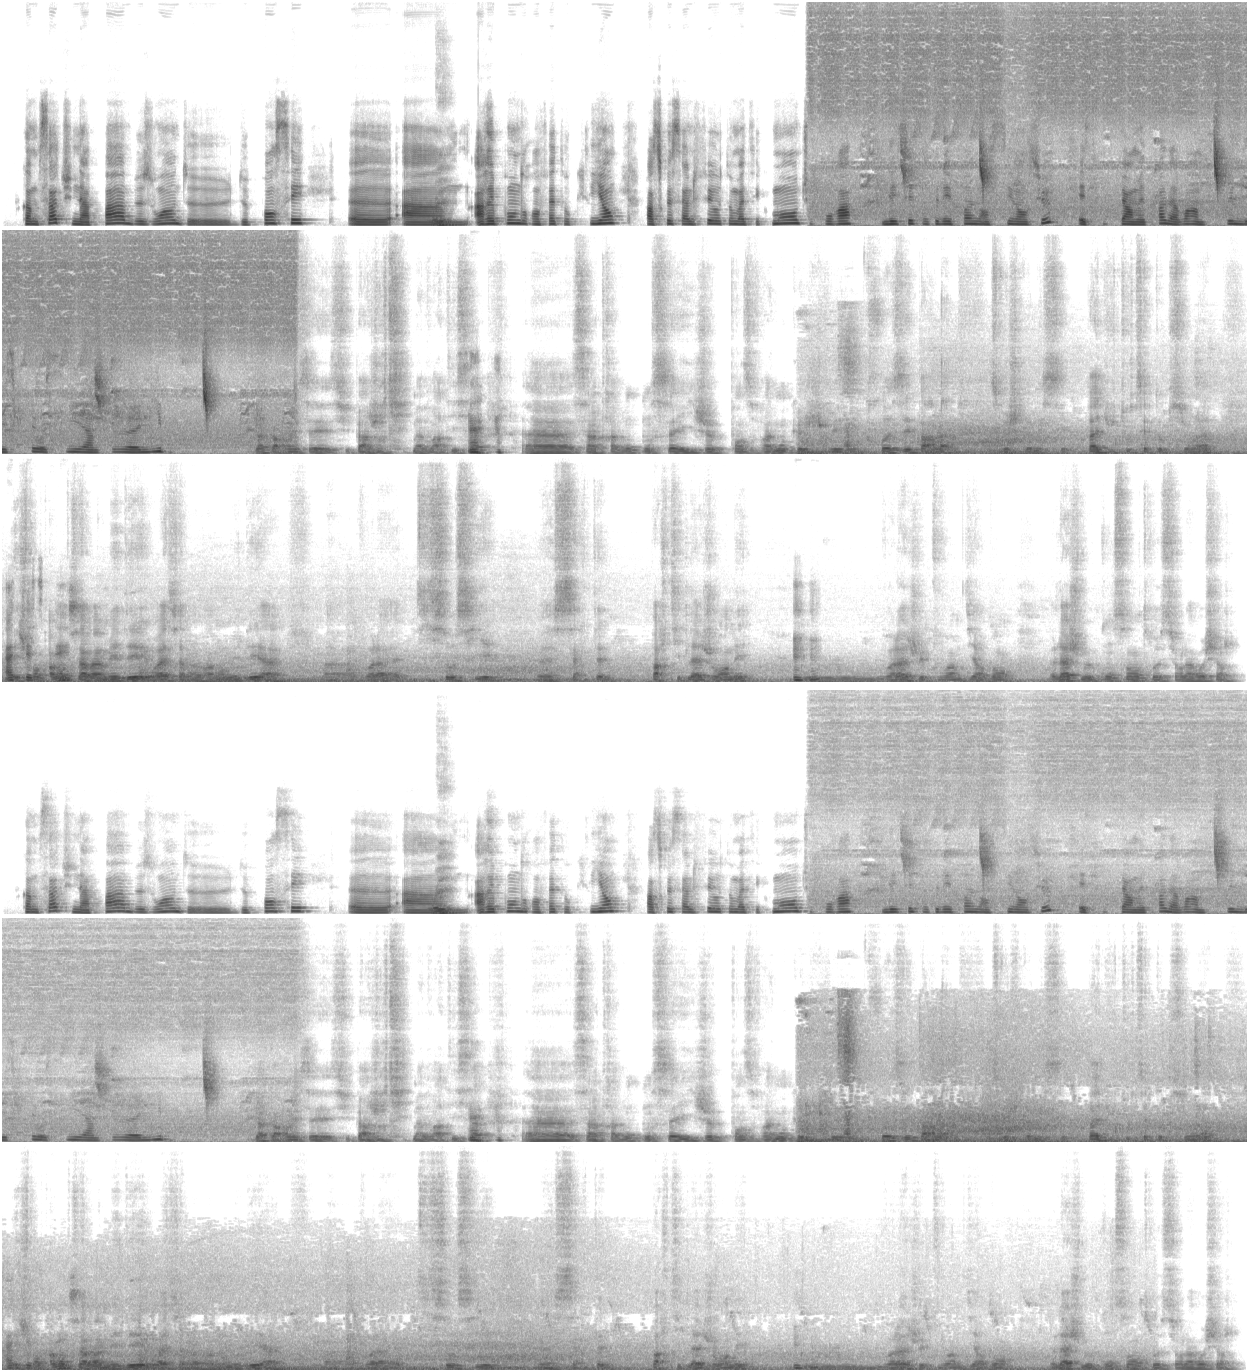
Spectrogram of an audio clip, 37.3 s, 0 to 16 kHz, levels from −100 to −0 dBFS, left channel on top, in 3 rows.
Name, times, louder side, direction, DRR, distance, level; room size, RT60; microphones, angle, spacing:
voice 1, 0.2-3.0 3.5-5.5 5.9-6.1 6.4-7.4 7.7-8.5 8.8-10.9 11.2-14.1 17.1-17.2 24.9-25.6 32.8-33.1, left 5 dB, 65° left, 0.4 m, -32 dB
sound 1, 8.0-15.4, left 11 dB, 80° left, 1.0 m, -39 dB
voice 2, 14.9-29.8 30.2-31.0 31.4-32.4 32.9-37.2, equal, 35° left, 1.7 m, -38 dB
sound 2, 20.4-36.5, right 3 dB, 60° right, 0.7 m, -43 dB
17.5 x 6.1 x 2.5 m
head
